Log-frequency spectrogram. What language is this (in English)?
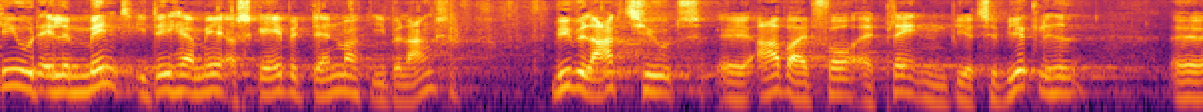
Danish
